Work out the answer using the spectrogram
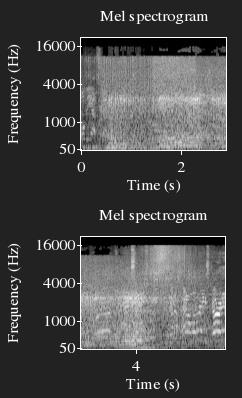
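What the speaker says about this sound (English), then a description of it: "He's gonna pedal the race car" Nitrous-boosted radial drag race car launching and accelerating down the strip at a drag racing finals event, a steady loud engine roar under continuous excited commentary from an announcer.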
